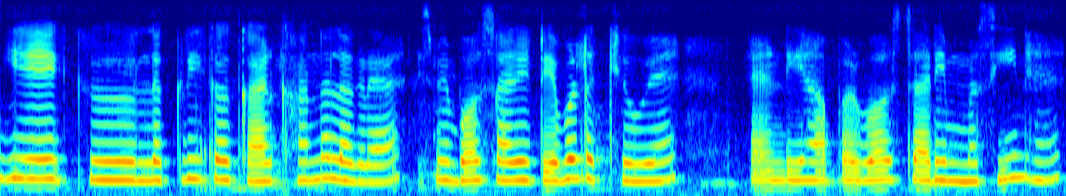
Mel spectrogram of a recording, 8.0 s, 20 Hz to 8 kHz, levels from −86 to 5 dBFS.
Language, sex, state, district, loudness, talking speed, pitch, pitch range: Hindi, female, Bihar, Araria, -25 LUFS, 165 wpm, 275 Hz, 250-290 Hz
